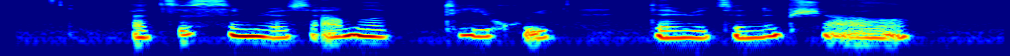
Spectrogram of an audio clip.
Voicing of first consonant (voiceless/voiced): voiceless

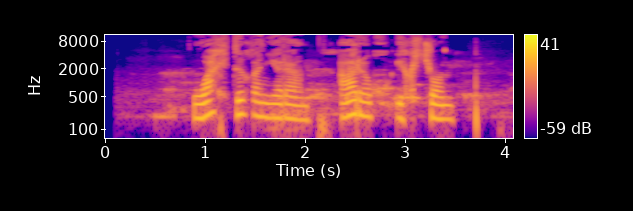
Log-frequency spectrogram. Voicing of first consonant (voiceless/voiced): voiced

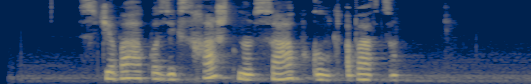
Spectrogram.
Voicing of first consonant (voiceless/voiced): voiceless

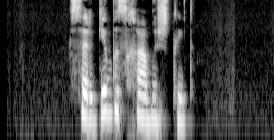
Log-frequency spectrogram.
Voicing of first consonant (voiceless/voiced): voiceless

